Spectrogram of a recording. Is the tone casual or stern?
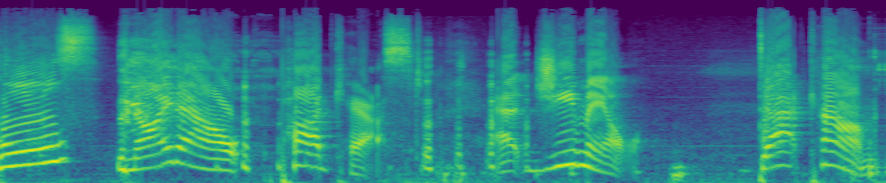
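stern. It is said in a stern tone.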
